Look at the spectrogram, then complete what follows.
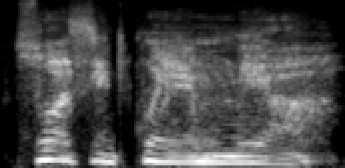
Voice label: humanoid male; Stellaris

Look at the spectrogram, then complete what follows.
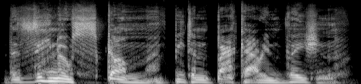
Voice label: advisor notification invasion failed, xenophobe; Stellaris; ethics

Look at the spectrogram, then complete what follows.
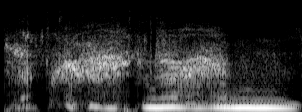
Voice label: humanoid male; Stellaris; humanoids

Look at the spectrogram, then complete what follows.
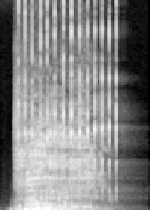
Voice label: portrait synthetic; Stellaris; machineage

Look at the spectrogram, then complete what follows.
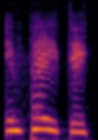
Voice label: humanoid portrait female; Stellaris; humanoids

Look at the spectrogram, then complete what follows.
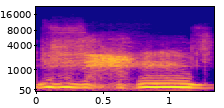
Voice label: humanoid portrait male; Stellaris; humanoids

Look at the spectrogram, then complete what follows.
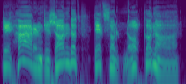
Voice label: humanoid male; Stellaris; humanoids

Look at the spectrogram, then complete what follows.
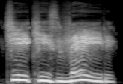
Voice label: humanoid portrait female; Stellaris; humanoids

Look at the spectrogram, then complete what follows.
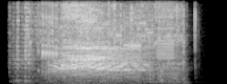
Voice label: robot avian greetings; Stellaris; synthetic dawn

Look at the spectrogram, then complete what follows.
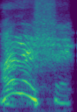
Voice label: humanoid portrait female; Stellaris; humanoids

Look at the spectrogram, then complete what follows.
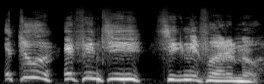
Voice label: humanoid portrait male; Stellaris; humanoids

